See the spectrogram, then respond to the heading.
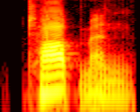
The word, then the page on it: topman: American English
